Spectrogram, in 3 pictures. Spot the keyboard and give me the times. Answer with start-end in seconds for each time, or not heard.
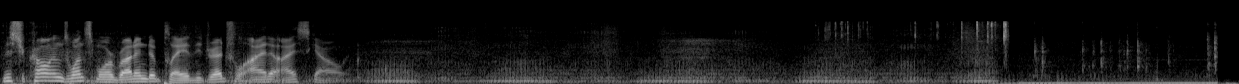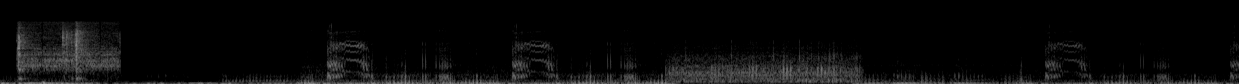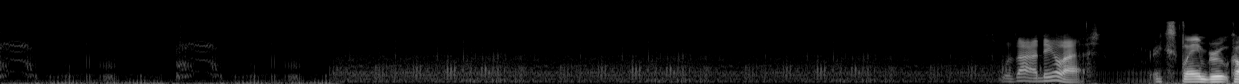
8.2-13.6.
